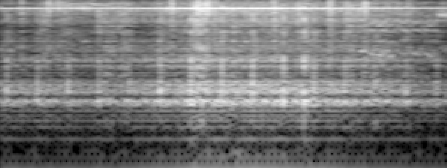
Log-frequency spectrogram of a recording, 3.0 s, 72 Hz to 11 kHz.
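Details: Navitel DS1020 DVR CarPlay unit feeding the car radio through an aux cable: a pulsing, helicopter-like buzz about three times a second over the running car; electrical interference on the audio line.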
